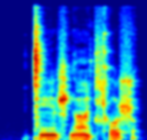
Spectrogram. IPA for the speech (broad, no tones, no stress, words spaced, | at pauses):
ǀẽːʂɡãt͡ɕʰɔʂ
